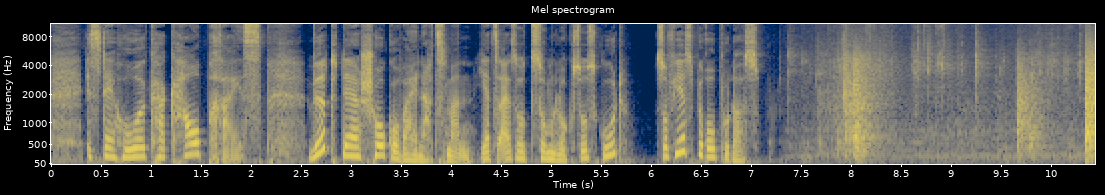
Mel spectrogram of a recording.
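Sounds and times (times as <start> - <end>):
speech: 0.4 - 8.0
pralines knocked out of a casting mold: 7.4 - 10.4.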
